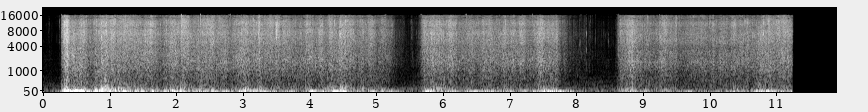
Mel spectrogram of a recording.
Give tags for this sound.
bag; plastic

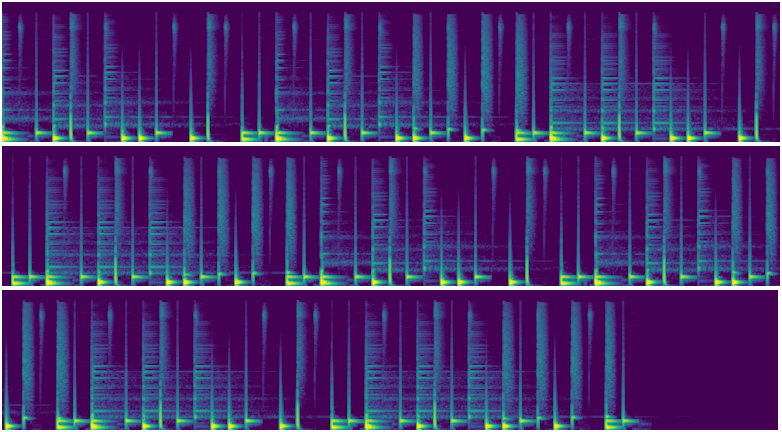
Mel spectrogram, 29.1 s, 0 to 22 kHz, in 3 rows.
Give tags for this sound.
percs; percussion-loop; drum-loop; beat; drums; 140-bpm

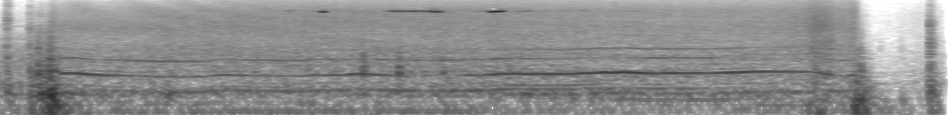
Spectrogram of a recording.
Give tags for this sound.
closes; windows

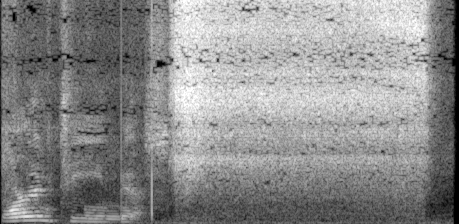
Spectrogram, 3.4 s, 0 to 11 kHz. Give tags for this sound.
burst; lysol; spraycan; can; MUS152; spray; quarantine; aerosol; air; aero; disinfectant

